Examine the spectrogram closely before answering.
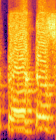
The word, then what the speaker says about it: tortoise: इसका real pronunciation टॉर्टस होता है, टॉर्टस, टॉर्टस।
